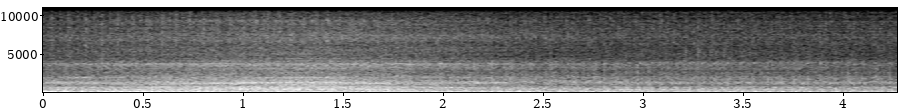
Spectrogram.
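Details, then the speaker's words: 1988 Saab 900 Turbo that sat for decades, just after a cold start: low, uneven idle rumble that loses strength partway through; rough running, owner suspects clogged fuel injectors, and it later idles fine. "oh now you now you want to start okay here's one of the problems when she first starts she runs terrible"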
